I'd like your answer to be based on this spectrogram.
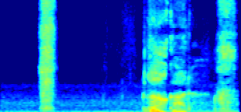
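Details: A girl's sneezing fit during a COVID test, tagged allergies, edited as a loop: three quick airy sneezes, the middle one voiced with a drawn-out vocal release.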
